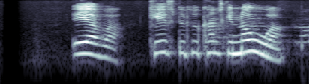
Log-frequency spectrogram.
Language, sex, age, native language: Icelandic, male, 9, Icelandic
